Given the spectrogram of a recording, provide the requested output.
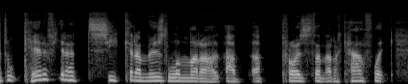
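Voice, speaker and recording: Here a man talks in a Glaswegian accent. His pitch is high, and his pace is moderate. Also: dry, close sound with no echo, quiet background. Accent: Glaswegian Scottish. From Scotland, Glasgow. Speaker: construction worker. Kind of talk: podcast interview. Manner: animated.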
